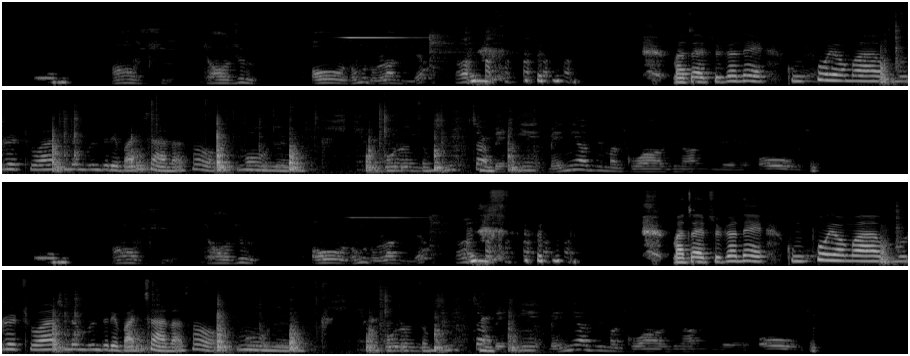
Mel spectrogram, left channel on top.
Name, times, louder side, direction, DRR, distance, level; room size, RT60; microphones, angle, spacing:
voice 1, 0.3-0.7 4.7-5.0 6.4-12.3 12.7-12.8 13.3-13.4 13.8-14.0, right 4 dB, 35° right, 0.4 m, -33 dB
voice 2, 1.1-1.7 2.0-2.5 3.1-4.9 5.2-5.7 8.0-8.2 11.5-17.2, equal, 45° left, 1.1 m, -45 dB
sound 1, 1.7-1.8 3.3-4.8, left 15 dB, 75° left, 0.7 m, -44 dB
sound 2, 8.8-9.1 9.6-9.8 10.3-10.7 11.1-12.2 12.6-13.7 14.1-14.4, left 1 dB, 90° left, 2.0 m, -36 dB
6.4 x 3.2 x 4.6 m
head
